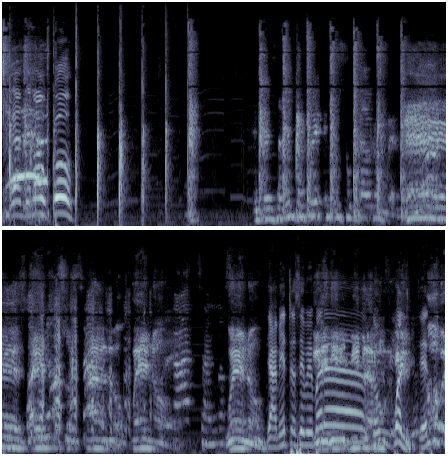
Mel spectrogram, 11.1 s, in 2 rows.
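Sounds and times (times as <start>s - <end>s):
hand claps: 0.0s - 2.5s
speech: 0.2s - 1.0s, 3.2s - 11.0s
laughter: 5.6s - 7.6s.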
